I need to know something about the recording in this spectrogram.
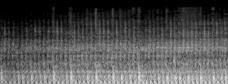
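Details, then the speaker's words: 1987 Yamaha YZ490 two-stroke on a test ride after carb work and new fuel: crisp, even popping at a steady quick rate with no stumble. Not as boggy and burning a lot better, normal running. "definitely not as boggy now looks pretty good burning a lot better now that we've got the new fuel"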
